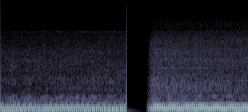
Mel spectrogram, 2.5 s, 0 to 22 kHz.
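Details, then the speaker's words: Holden VE SS Ute V8 with cam, idling while coming up to temperature, checked for notorious lifter tick: steady even low rumble with no knocks or misses apart from a short dropout; normal idle. "But this one sounds pretty good. And we'll just let it come up to temperature. Don't rev it yet, Fred Jr. Doesn't sound too bad."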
